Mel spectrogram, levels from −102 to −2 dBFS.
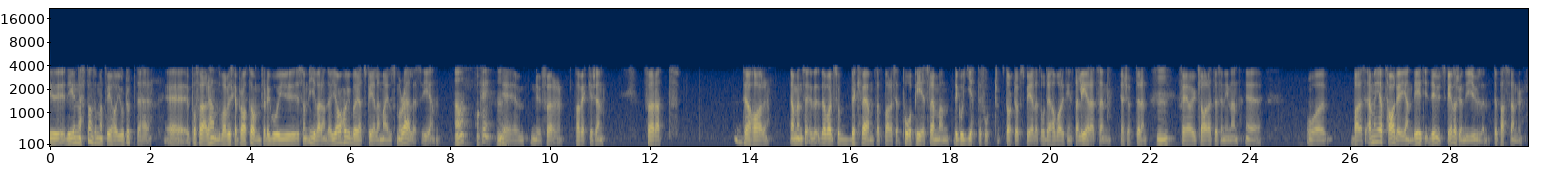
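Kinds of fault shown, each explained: No faults detected in this speech recording.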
